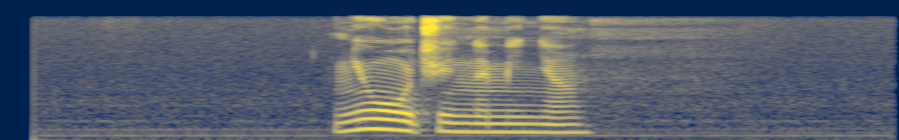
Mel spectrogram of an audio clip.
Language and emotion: Russian, sad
